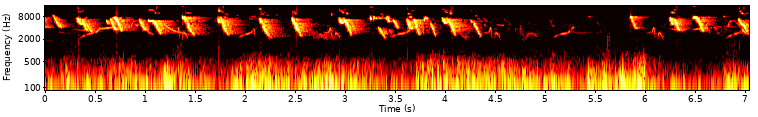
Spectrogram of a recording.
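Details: Saffron finches singing noisily, with quick bursts of bright, high, down-slurred chirps that overlap in dense phrases, a lull, then a few final notes, over a soft low background.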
